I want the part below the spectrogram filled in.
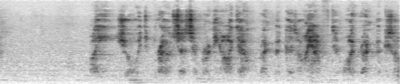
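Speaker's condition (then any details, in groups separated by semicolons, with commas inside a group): Laryngectomy; total laryngectomy for laryngeal cancer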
